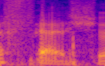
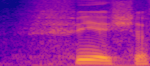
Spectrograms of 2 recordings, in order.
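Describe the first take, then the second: First: "fecha" with an open e, like "fécha"; "fecha" said FEH-sha; wrong open E. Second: "Fecha" with a closed e, like "fêcha"; "Fecha" said FÊ-sha; correct closed E. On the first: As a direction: mispronounce "fecha" with the e of "pé". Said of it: "Então, não é fecha". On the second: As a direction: say "Fecha" with the e of "você". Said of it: "é o quê?". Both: Shown as a demonstration.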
